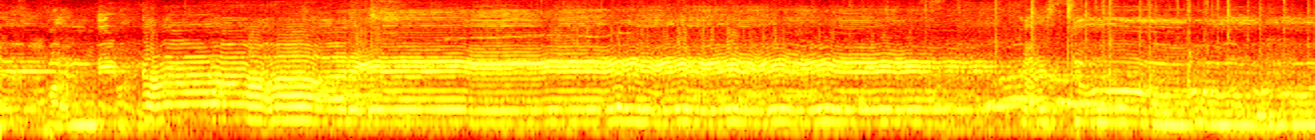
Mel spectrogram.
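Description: Vattappattu, a Kerala Mappila wedding song, sung by a lead singer who holds long notes and bends them in wavering, ornamented runs.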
